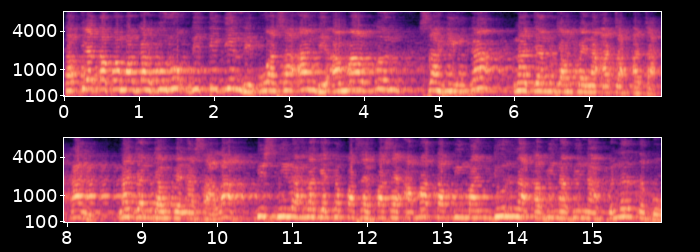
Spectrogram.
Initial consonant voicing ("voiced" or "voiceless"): voiceless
